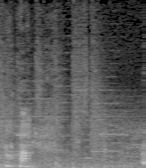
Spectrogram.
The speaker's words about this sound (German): Was hat Oskar denn? Warum bellt er so?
